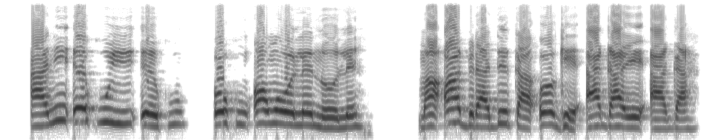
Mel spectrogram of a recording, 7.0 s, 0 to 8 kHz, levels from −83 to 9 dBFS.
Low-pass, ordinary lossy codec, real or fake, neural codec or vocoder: 7.2 kHz; none; real; none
